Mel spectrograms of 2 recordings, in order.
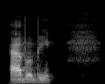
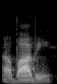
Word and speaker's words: Ababiy: eddie hearn signed uh nikita ababi that's how they were pronouncing it originally i've been i've been pronouncing it about abbabi but uh last time uh on his fight there in oklahoma they were pronouncing it a bobby so i'm going to go with the bobby for now nikita ababi nine and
